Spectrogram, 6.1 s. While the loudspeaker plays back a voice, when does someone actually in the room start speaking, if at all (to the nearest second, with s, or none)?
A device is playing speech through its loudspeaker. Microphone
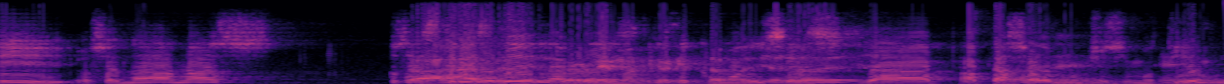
2 s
